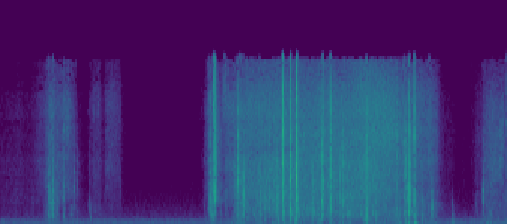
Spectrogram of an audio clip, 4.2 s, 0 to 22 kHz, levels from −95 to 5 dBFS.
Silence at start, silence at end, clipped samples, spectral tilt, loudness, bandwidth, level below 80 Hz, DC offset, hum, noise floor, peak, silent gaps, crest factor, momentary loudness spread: 0.35 s; 0 s; under 0.1%; 1 dB/octave; -38 LUFS; 17 kHz; -78 dBFS; under 0.1%; none; -71 dBFS; -6 dBFS; none; 38 dB; 23 LU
